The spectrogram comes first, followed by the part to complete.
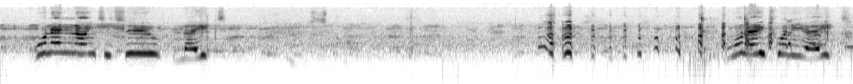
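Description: A child's high-pitched voice, short vocal sounds without clear words: a cluster about half a second in and a longer run of quick rising and falling sounds from about five and a half seconds on, with a quieter stretch between.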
